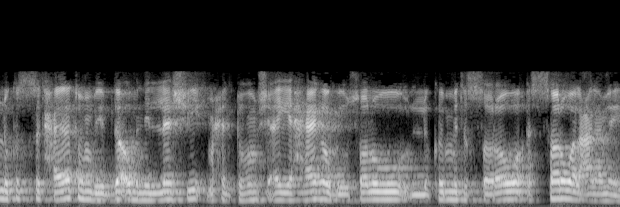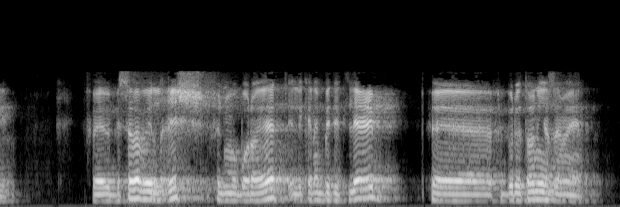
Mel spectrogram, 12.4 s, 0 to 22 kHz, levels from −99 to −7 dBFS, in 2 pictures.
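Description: No technical faults can be heard anywhere in the recording.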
